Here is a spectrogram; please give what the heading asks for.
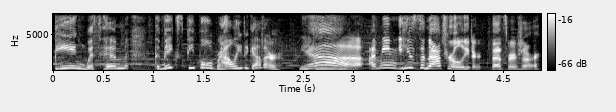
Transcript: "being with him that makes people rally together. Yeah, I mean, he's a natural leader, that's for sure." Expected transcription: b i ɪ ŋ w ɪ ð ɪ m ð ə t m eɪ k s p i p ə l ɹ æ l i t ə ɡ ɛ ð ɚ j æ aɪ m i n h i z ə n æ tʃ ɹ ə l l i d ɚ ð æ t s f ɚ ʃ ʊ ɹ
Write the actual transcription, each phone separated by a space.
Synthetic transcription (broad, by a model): i ɪ ŋ w ɪ ð ɪ m ð ə t m eɪ k s p i p l ɹ æ l i t ə ɡ ɛ ð ɚ j æ aɪ m i n h i z ə n æ tʃ ɹ l l i d ɚ ð æ t s f ɚ ʃ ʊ ɹ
